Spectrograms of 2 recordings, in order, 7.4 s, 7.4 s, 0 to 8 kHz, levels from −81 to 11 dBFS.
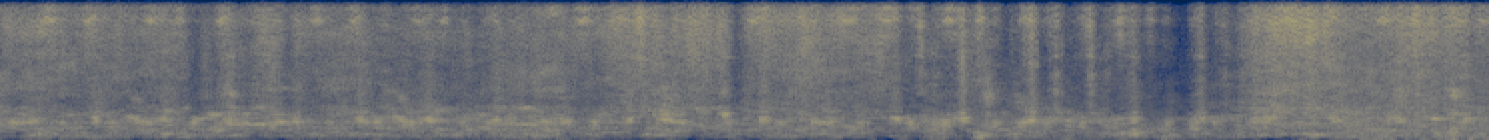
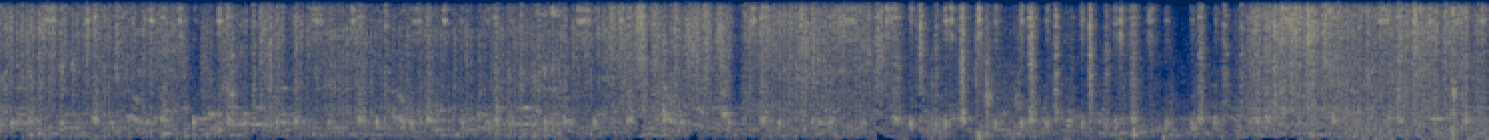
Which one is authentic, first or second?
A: second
